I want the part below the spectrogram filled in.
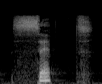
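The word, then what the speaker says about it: cet: is set like that so it's quite interesting because if you listen carefully the masculine form here set and The Feminine form here set you write them differently but then you pronounce them the same way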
